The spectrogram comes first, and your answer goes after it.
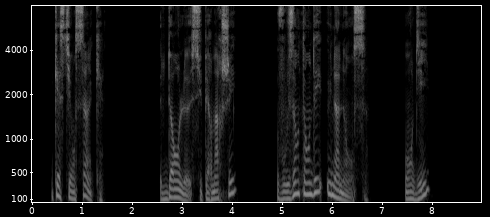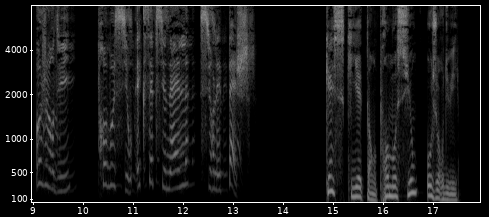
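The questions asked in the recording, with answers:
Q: Qu'est-ce qui est en promotion aujourd'hui?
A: les pêches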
